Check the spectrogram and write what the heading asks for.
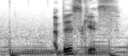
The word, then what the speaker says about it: Hibiscus: That is pronounced Hibiscus.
